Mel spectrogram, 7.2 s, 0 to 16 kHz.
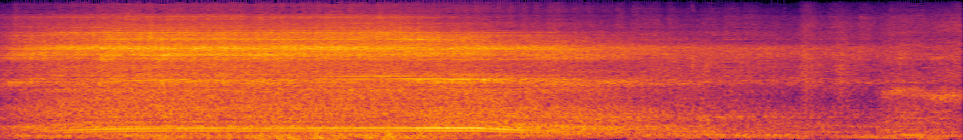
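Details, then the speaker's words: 2003 VW New Beetle 1.9L TDI ALH diesel, manual: second radiator fan tested on high speed after coolant refill gives a steady, even whir that holds then winds down; high speed works normally, though this fan's low speed is dead. "All right, so that one's high speed works. That's what high speed should sound like."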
